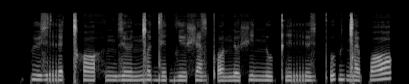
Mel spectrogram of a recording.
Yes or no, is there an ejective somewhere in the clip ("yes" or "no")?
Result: yes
